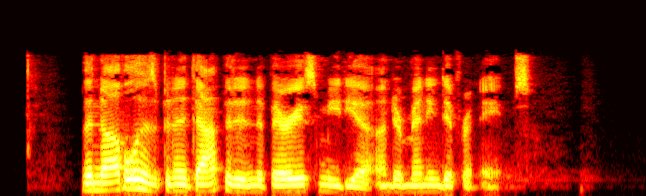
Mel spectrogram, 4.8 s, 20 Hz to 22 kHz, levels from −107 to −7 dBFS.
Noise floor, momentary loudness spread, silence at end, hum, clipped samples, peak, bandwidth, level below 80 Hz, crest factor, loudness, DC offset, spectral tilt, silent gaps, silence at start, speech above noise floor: -69 dBFS; 14 LU; 0.9 s; none; under 0.1%; -2 dBFS; 7.2 kHz; -60 dBFS; 18 dB; -18 LUFS; under 0.1%; -5 dB/octave; none; 0.6 s; 52 dB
